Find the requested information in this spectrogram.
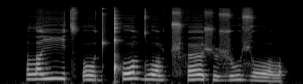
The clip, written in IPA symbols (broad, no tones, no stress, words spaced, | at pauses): lˠiːt͡sʼoːd ǃʰolˠdwolˠ ʈ͡ʂʰœʃy ʐuʑoːlˠ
